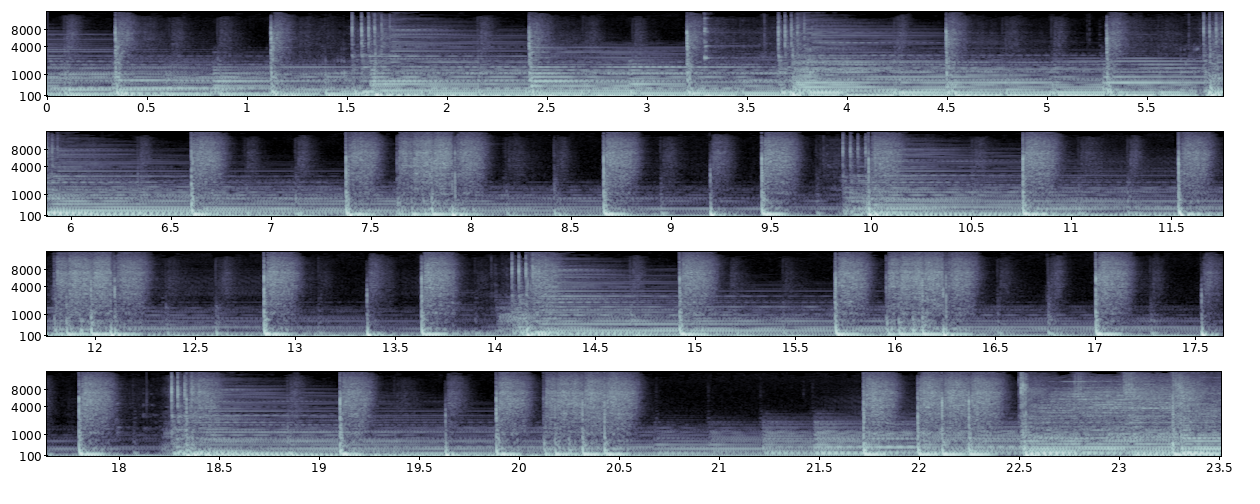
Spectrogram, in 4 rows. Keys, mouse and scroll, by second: 5.3 space, 7.5 space, 10.6 space, 15.4 ctrl+z, 17.7 alt+scroll down 1, 17.9 space, 19.6 alt+scroll up 1, 19.7 space, 20.8 alt+scroll up 1, 21.0 space, 22.5 alt+scroll down 1.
